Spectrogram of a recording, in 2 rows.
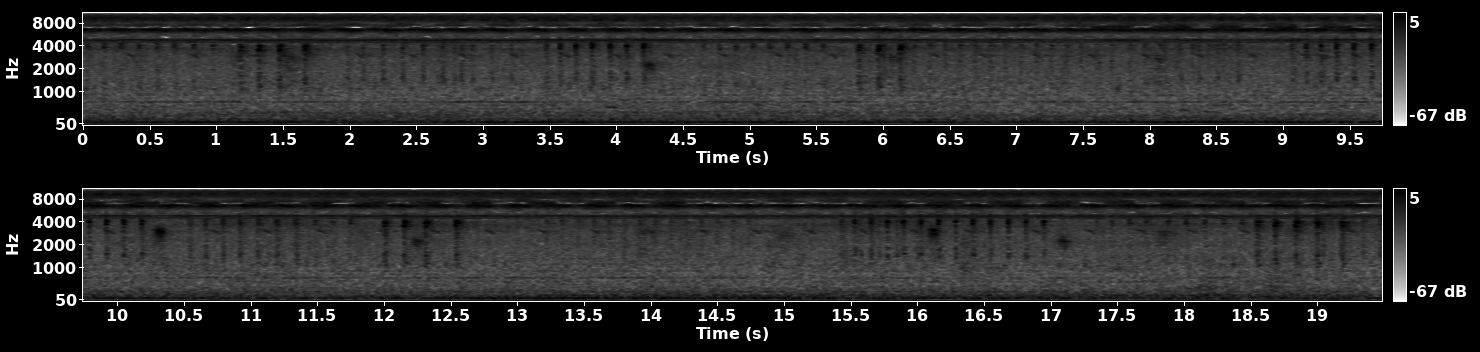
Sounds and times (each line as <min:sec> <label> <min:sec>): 0:00.0 Frogs 0:19.4
0:00.0 crickets 0:19.4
